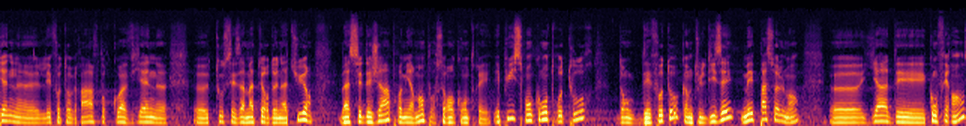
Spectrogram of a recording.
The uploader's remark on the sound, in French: Les élèves de l'atelier journalisme du collège Anne Frank de Saint-Dizier, avec le concours de Canopé, ont réalisé une émission de webradio en direct du festival de Montier-en-Der.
